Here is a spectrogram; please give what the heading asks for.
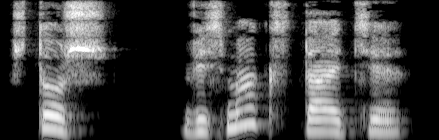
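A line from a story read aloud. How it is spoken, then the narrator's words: High, somewhat sharp voice. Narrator (Russian): своим высоким, несколько резким голосом ответил господин Фридеман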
